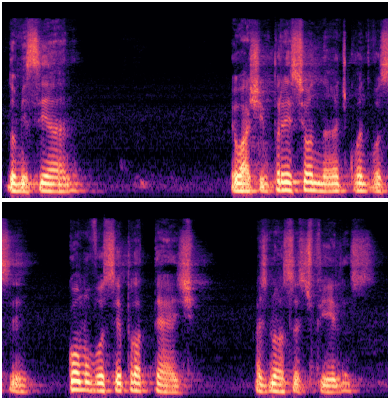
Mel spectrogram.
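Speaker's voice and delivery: low, soft flattery, slowing toward the end; sweet coaxing. Acted. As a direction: flatter a stern husband gently. Aunt flatters husband.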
